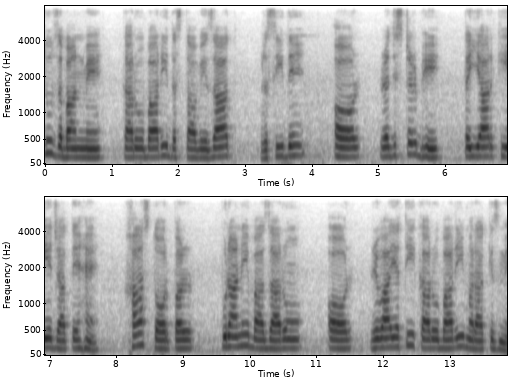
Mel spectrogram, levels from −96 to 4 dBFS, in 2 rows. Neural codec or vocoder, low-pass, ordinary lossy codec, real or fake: none; 7.2 kHz; AAC, 48 kbps; real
